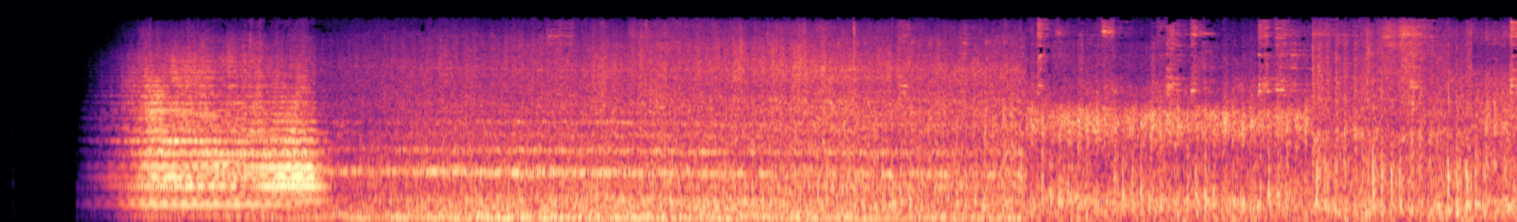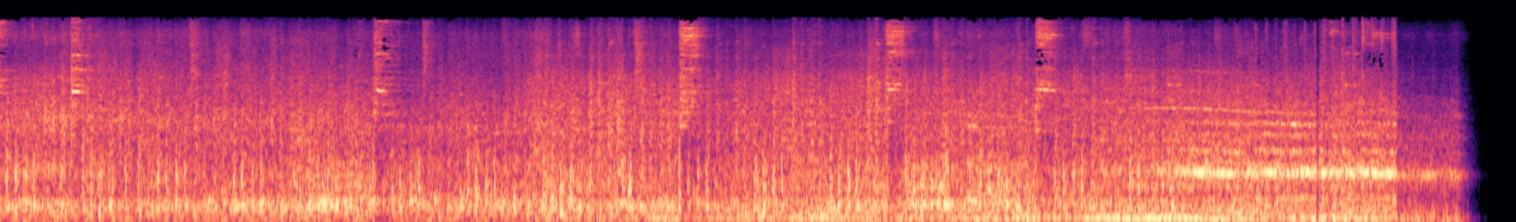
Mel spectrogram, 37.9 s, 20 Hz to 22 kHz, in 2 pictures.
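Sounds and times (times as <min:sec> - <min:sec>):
train horn: 0:01.0 - 0:12.8, 0:32.9 - 0:37.3
diesel locomotives droning: 0:01.1 - 0:37.4
high wheel squeal: 0:04.2 - 0:13.1, 0:31.9 - 0:37.5.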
